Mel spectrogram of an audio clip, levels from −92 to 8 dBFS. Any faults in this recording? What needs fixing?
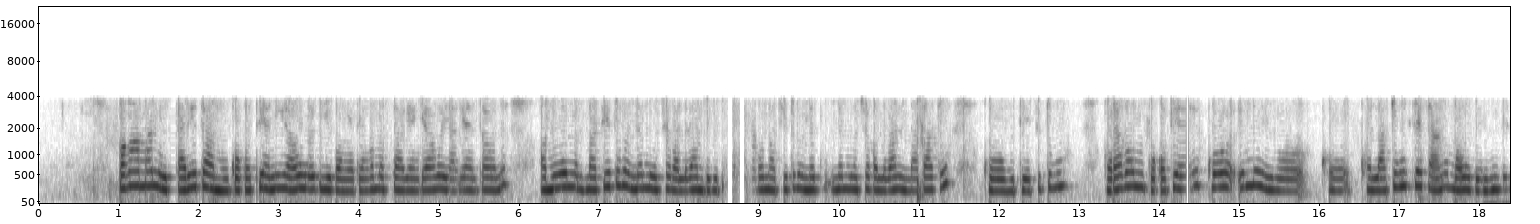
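G.723.1 codec, throughout: the speech carries the heavy damage of this early telephony coder running at about 6.3 kbit/s. Nothing above 4 kHz survives, and because the voice model is refreshed only every 30 ms frame, the sound is muffled and hoarse, with smeared consonants. To prevent it, carry the call on a wideband codec at a higher bitrate rather than G.723.1.

VoIP packet loss concealed by the speech codec, at 1.64–1.72 s, 3.33–3.43 s, 5.09–5.37 s, 8.54–8.97 s, 14.27–14.45 s and 17.99–18.32 s. In each gap the decoder keeps repeating its last pitch and spectral shape at falling gain, so the sound stretches into a fading buzz. The weak, distorted stretch lingers after the gap, which is why some disturbances last longer than the loss itself. The longest, at 8.54 s, fits scattered losses totalling around 300 ms. To prevent it, add forward error correction or redundancy and a more robust network path.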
